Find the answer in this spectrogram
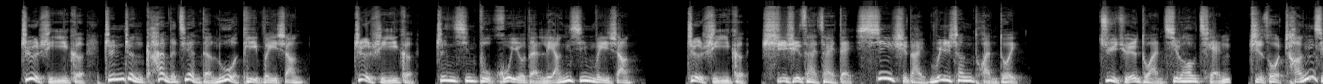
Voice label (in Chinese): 男, 广告, 微商, 磁性; 百艾堂微商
